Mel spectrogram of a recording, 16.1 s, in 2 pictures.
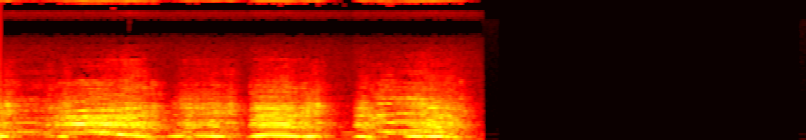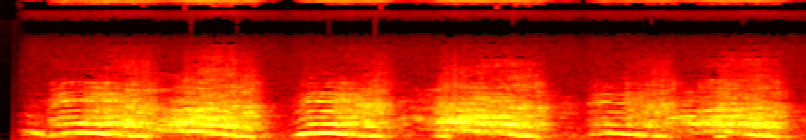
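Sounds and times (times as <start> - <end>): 
lion roaring: 0.0 - 4.8, 8.3 - 16.1.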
